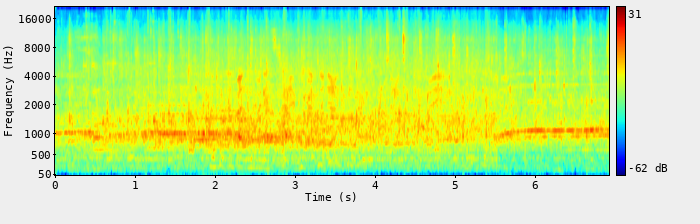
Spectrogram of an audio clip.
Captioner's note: audience cheering and applauding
